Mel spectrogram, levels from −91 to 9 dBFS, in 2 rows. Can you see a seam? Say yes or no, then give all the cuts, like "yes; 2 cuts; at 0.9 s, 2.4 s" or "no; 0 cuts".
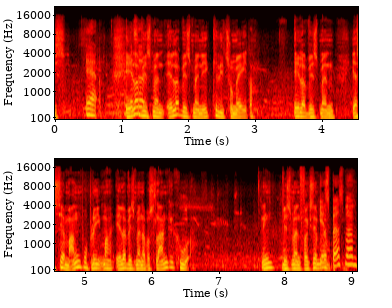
no; 0 cuts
